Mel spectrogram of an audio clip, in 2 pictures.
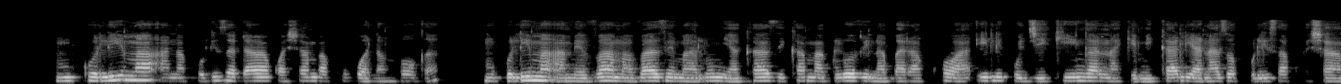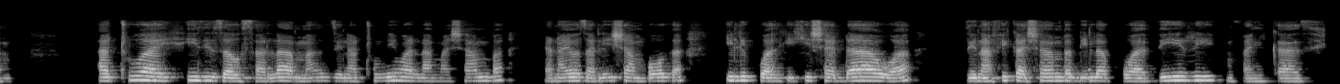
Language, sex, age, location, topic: Swahili, female, 25-35, Kisumu, health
